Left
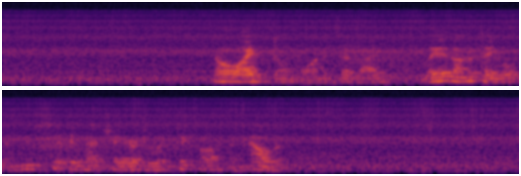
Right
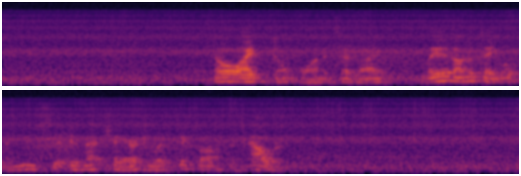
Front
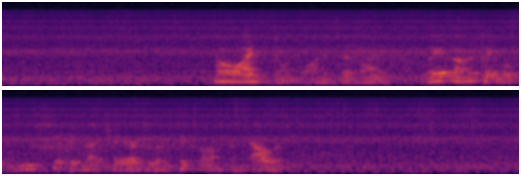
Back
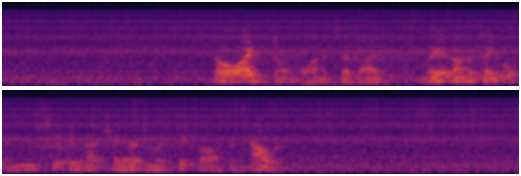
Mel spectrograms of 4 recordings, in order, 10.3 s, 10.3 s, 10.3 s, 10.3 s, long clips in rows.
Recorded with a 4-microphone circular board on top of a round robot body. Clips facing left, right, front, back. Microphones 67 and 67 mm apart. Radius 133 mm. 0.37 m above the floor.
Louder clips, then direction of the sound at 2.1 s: Right 1 dB, back 4 dB; straight behind.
